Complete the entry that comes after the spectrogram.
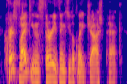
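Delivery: normal talking voice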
